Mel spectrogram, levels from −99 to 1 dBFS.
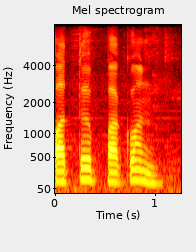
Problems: none marked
